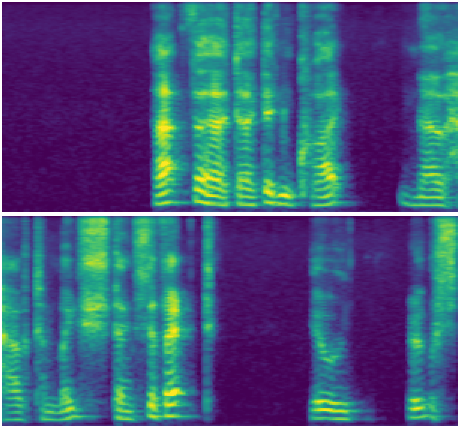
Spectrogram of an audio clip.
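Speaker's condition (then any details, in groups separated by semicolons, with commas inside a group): Profound deafness; born profoundly deaf, powerful hearing aids early, cochlear implant one ear after ear problem; hearing aids let own speech be heard, speech not too bad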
